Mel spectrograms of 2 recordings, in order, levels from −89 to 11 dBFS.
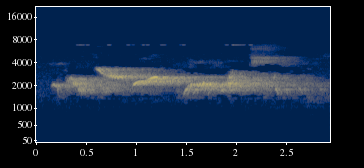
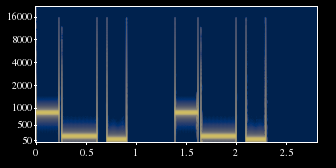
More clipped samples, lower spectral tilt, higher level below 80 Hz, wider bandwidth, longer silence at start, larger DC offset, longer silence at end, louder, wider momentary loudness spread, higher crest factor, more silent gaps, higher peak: neither; second, 10.5 dB/octave vs -9.5 dB/octave; second, under -90 dBFS vs -36 dBFS; first, 7.4 kHz vs 5.4 kHz; first, 0.15 s vs 0 s; neither; second, 0.15 s vs 0.5 s; second, -19 LUFS vs -13 LUFS; first, 17 LU vs 7 LU; first, 18 dB vs 6 dB; second, none vs 0.62-0.70 s, 0.91-1.38 s, 2.01-2.09 s; about the same, -6 dBFS vs -6 dBFS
